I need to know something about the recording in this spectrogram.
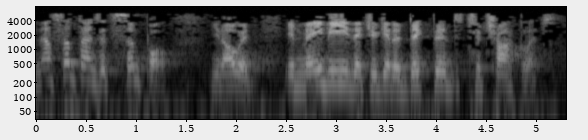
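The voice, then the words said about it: South African accent. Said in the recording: “South Africa. That's where my accent is from.”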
